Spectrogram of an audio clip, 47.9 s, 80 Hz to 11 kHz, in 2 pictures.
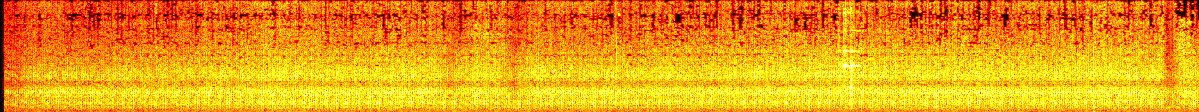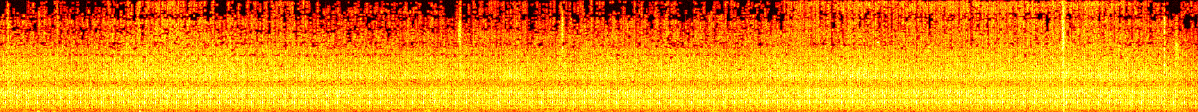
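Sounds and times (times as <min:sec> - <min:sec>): bus engine idling: 0:00.1 - 0:47.9.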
